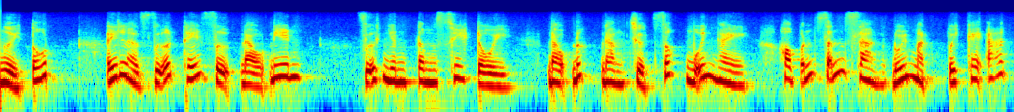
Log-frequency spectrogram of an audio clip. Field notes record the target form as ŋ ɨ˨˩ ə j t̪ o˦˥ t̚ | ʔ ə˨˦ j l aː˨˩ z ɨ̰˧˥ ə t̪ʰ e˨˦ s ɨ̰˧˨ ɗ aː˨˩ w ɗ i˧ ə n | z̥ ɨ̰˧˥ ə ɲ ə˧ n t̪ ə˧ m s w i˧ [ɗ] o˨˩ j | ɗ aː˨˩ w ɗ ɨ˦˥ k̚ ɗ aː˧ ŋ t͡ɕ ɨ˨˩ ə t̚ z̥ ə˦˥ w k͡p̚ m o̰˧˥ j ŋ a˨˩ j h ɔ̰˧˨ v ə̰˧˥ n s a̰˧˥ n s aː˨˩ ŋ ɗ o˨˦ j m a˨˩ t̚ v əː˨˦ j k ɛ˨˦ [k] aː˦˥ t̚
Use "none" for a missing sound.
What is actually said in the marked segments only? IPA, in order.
ɗ, ʔ

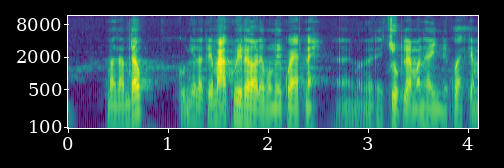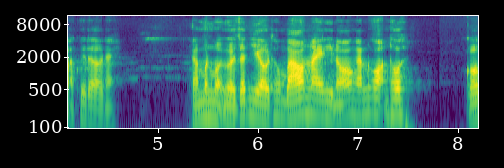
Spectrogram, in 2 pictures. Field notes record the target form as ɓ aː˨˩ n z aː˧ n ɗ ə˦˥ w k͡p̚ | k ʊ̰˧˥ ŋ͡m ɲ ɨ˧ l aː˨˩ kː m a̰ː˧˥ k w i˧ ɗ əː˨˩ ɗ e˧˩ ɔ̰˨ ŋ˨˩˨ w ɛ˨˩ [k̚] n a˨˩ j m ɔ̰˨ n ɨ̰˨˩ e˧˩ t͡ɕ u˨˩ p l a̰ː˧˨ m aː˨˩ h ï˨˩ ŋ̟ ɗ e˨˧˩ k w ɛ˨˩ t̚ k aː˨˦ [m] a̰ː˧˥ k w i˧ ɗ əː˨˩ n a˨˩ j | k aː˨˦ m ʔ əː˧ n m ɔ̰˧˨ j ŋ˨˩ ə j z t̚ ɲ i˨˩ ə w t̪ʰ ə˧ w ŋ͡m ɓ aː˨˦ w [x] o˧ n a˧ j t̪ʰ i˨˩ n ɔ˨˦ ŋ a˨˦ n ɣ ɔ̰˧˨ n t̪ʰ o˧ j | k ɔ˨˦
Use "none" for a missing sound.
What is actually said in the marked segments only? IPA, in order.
t̚, m, h

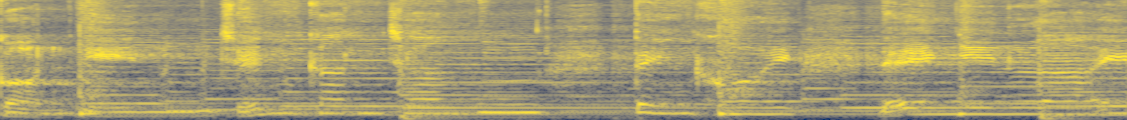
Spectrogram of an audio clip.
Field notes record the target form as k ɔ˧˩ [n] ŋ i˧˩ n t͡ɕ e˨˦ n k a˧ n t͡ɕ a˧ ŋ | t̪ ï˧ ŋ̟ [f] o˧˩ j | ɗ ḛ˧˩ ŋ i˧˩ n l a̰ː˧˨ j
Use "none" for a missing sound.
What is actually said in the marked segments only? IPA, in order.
n, x

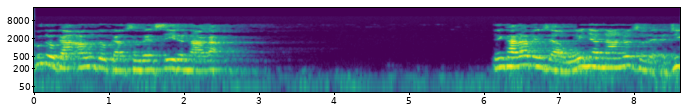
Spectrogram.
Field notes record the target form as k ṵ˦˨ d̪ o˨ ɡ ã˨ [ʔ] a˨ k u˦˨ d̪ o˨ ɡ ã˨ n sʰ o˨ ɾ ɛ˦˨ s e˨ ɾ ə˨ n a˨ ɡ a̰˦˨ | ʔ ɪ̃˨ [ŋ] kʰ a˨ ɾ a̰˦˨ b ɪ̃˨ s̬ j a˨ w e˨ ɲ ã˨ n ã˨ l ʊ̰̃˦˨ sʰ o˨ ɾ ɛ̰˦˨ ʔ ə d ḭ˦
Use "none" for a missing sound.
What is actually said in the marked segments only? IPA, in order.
ʔ, ŋ

